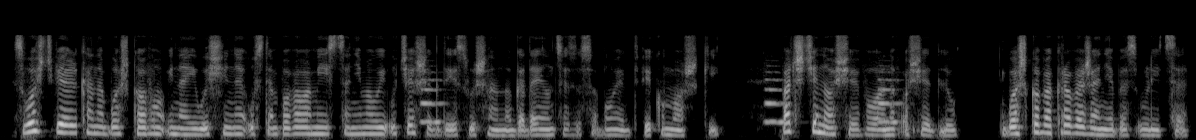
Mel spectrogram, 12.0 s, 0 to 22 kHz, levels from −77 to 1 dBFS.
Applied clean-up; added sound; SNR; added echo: none; Wind instrument, woodwind instrument; 8 dB; none.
